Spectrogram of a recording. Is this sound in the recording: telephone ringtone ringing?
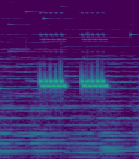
yes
